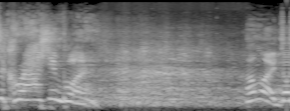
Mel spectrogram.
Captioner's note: audience laughing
